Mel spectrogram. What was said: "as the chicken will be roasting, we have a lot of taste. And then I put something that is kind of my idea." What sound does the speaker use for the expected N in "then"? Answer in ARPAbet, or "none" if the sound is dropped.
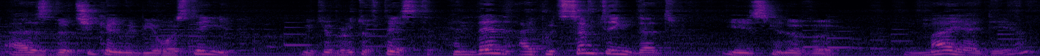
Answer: N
